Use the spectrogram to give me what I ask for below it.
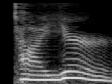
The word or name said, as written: tailleur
